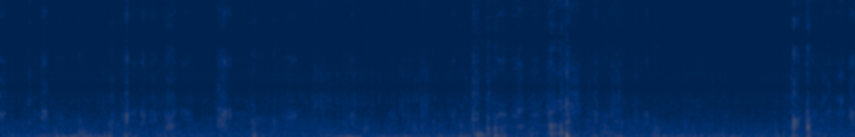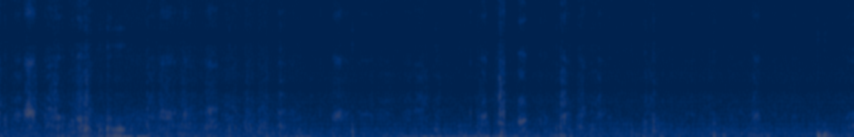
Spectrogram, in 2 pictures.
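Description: A French bulldog and a larger dog play-fighting: scattered short, irregular dog noises and scuffles over a steady low hiss.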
